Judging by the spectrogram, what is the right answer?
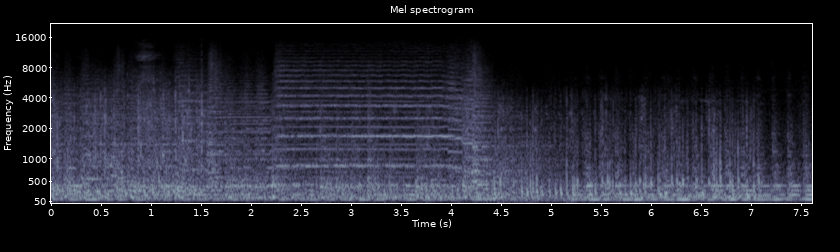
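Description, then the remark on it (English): Horses gallop with a dense, rapid clatter of hooves, loud and continuous throughout, joined midway by a brief tonal, ringing sound before the pounding carries on. “Yep, we're on horses, kind of implied.”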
